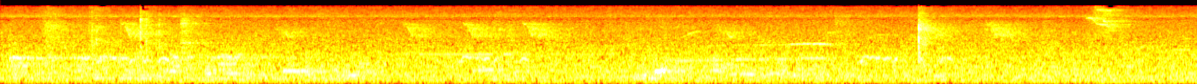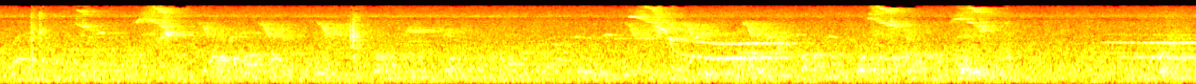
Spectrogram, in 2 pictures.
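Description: Faint outdoor ambience with birds chirping: scattered short high chirps and a few brief whistled notes over a low hiss.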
